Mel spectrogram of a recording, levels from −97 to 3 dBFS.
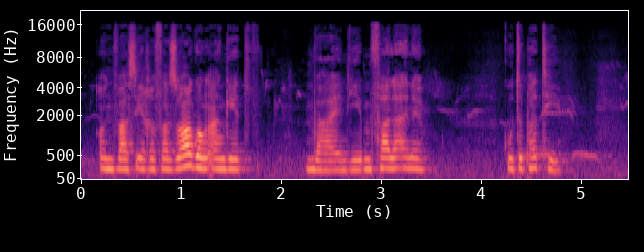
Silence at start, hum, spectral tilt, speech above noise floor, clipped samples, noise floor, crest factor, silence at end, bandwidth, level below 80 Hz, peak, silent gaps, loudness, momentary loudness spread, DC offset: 0.15 s; none; -5.5 dB/octave; 29 dB; under 0.1%; -55 dBFS; 22 dB; 0.35 s; 16.5 kHz; -62 dBFS; -6 dBFS; none; -27 LUFS; 18 LU; under 0.1%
